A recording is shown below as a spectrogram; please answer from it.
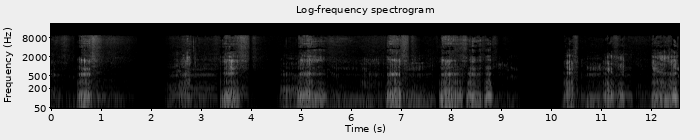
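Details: Wild boar giving deep, rough, low-pitched grunting roars in bursts of one to two seconds, repeated in several series and separated by short stretches of total silence.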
